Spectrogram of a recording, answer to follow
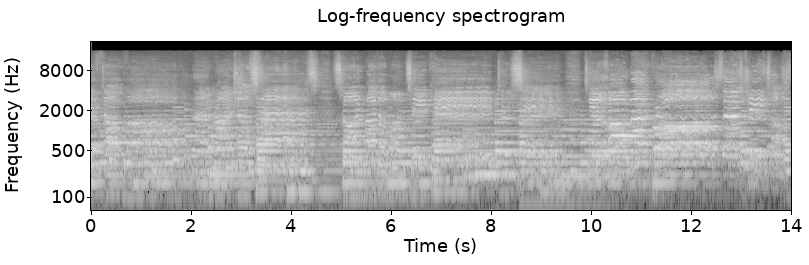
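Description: Small mixed choir of men and women singing an anthem in held phrases with vibrato, with a short break between phrases about five seconds in.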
